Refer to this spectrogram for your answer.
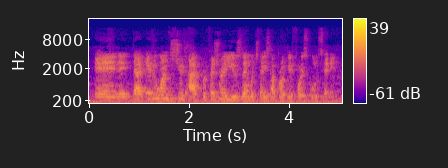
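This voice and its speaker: There's noticeable background noise as a man talks at a fairly quick pace. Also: medium pitch for a man, ordinary pitch variation. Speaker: school administrator. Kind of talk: presentation to parents.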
